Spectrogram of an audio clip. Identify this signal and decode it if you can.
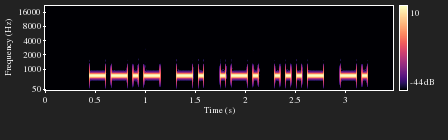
Morse code, heard as a keyed tone, about 22 wpm, 700 Hz. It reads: QNRVN
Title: Code Groups - 5 Letters - 22wpm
